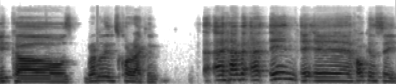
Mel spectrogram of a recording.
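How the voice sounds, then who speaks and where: Fairly slow and lively in intonation, a man with a high pitch and a Portuguese accent speaks with big swings in loudness. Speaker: live stream co-host. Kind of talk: live stream chat. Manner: halting.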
